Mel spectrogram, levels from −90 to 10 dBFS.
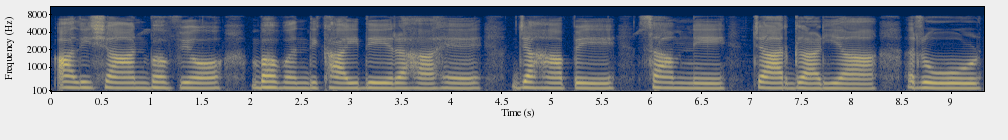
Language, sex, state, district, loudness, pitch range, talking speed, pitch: Hindi, female, Himachal Pradesh, Shimla, -18 LUFS, 195-210 Hz, 90 wpm, 200 Hz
